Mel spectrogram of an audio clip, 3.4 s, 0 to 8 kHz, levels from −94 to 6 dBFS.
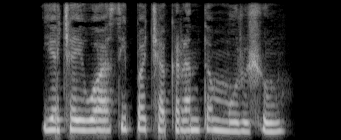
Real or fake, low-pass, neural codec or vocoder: fake; 7.2 kHz; codec, 16 kHz, 8 kbps, FreqCodec, larger model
